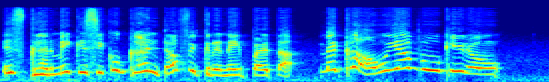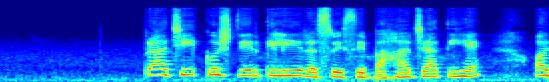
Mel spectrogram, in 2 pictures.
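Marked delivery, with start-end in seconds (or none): 0.0-3.7 angry grumble. Acted. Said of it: "Prachi गुस्से में".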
